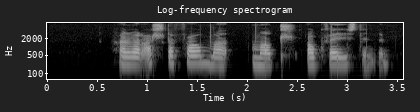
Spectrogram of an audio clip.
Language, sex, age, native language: Icelandic, female, 13, Icelandic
